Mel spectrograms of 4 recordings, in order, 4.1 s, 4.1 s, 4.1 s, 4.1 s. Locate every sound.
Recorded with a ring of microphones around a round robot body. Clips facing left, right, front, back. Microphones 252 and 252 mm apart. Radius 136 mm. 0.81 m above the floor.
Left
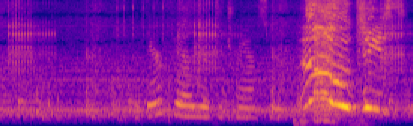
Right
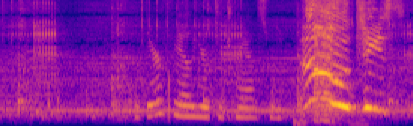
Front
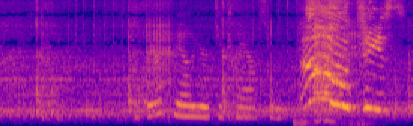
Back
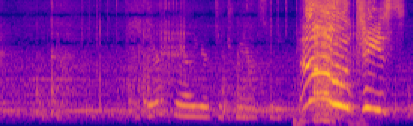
1.4 s a woman speaking: 40° right, 1.2 m; by 2.8 s 115° right, 1.2 m
2.9 s a shout: 165° right, 0.6 m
